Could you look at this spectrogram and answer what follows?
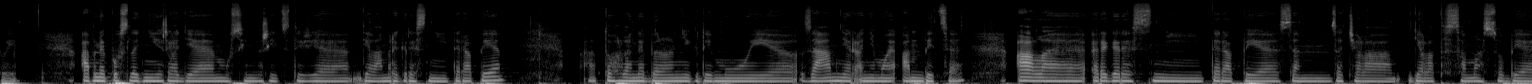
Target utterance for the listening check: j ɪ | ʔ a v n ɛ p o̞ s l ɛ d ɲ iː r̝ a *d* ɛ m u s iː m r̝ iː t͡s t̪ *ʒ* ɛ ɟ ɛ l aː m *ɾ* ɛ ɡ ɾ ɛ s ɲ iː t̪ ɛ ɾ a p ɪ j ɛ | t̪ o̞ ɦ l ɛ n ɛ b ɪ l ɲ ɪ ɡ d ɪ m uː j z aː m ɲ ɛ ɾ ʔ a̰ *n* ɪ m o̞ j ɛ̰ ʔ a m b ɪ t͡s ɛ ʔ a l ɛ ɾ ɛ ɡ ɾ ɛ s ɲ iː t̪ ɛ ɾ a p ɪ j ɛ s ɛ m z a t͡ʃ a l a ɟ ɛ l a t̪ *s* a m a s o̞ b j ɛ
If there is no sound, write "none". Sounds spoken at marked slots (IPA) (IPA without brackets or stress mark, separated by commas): ɟ, ʒ, ɾ, ɲ, s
